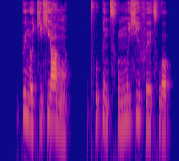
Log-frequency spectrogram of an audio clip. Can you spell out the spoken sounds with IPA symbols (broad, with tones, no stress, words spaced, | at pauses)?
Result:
py˥˧nɤ˥˩t͡ɕi˥ɕjɑ˥˩ŋ | pʰu˧˥pḭ˨˩n t͡sʰʊ˧˥ŋmi˧˥ɕi˥˩ fe˥ɪ̯t͡sʰwɔ˨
